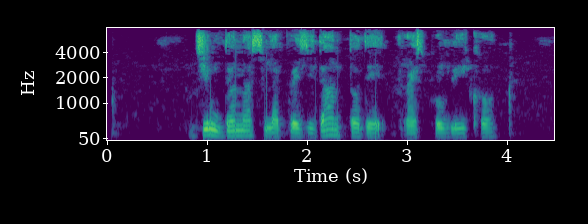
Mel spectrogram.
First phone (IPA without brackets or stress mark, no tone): d͡ʒ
